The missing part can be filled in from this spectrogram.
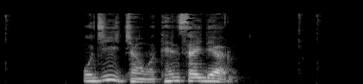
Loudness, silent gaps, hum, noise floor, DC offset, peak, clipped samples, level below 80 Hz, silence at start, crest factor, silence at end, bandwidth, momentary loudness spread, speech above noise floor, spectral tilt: -22 LUFS; none; none; -74 dBFS; under 0.1%; -8 dBFS; under 0.1%; -62 dBFS; 0.85 s; 18 dB; 1.25 s; 11.5 kHz; 8 LU; 53 dB; -4.5 dB/octave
